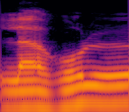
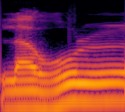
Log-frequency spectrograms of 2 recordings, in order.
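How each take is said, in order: The two takes are said the same way.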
